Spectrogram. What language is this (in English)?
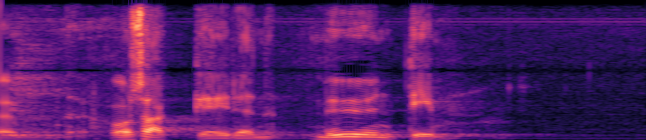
Finnish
